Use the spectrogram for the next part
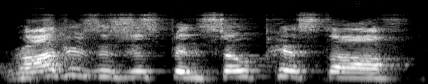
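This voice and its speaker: Casting: man with a high, bright voice, blunt animated sports storyteller. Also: measured pace. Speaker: sports talk show regular. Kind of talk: casual sports chat.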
